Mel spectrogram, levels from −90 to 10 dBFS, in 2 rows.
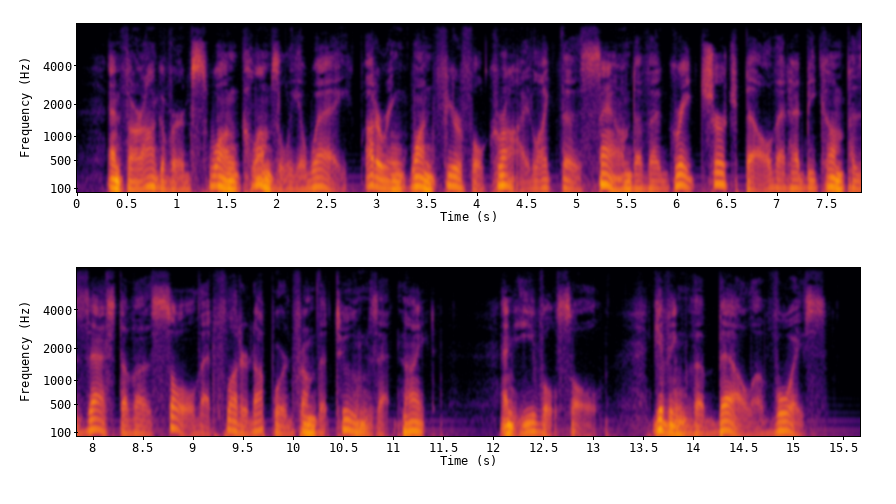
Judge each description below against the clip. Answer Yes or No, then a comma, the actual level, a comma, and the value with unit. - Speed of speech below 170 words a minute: Yes, average, 155 wpm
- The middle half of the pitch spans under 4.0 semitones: No, average, 4.4 semitones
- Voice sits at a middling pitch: No, very low, 95 Hz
